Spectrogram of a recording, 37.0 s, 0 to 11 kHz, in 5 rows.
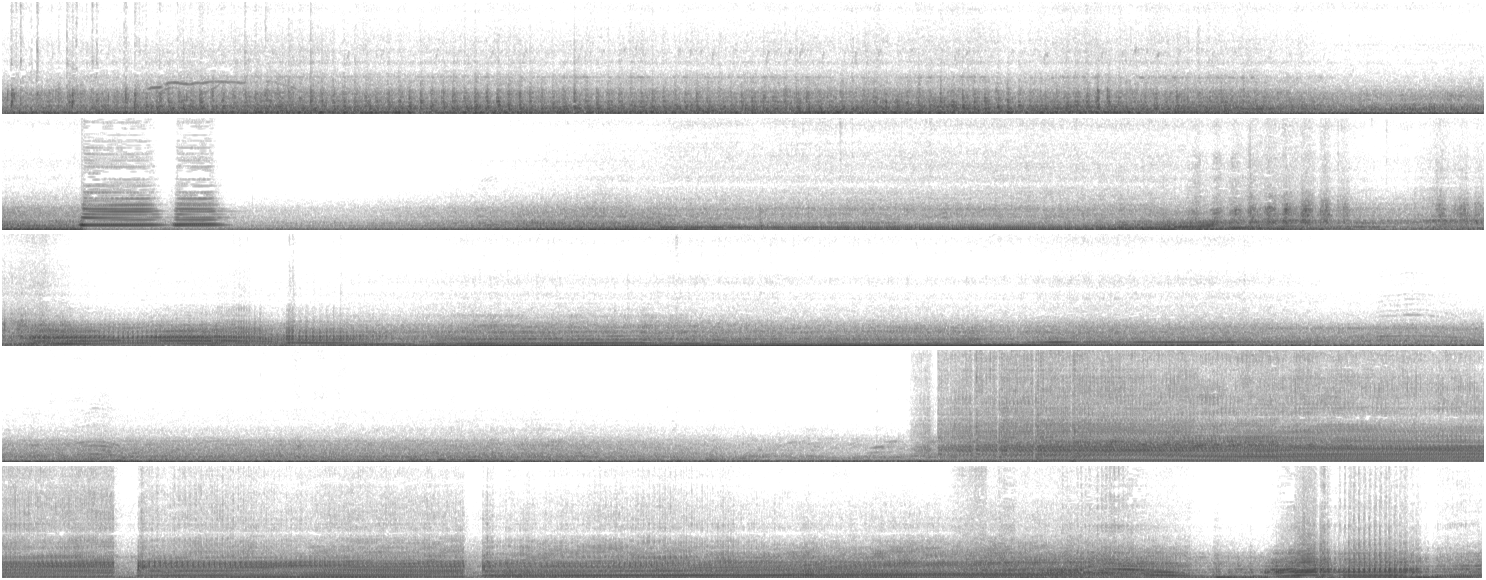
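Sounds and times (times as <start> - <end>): vehicle engines running: 0.0 - 37.0
car horn toots: 7.8 - 8.7
engine revving: 9.6 - 25.3, 26.6 - 37.0.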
